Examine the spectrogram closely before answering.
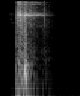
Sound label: leather metal bodydrop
